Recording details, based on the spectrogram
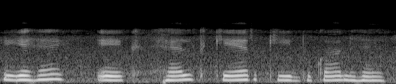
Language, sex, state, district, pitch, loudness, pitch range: Hindi, female, Uttar Pradesh, Saharanpur, 195 Hz, -15 LUFS, 190-210 Hz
